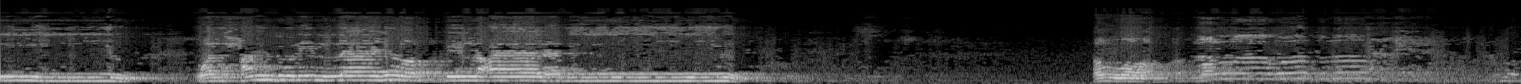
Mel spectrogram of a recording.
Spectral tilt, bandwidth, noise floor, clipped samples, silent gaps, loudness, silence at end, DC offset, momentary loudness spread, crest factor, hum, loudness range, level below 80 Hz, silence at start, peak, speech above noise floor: -6 dB/octave; 15 kHz; -50 dBFS; under 0.1%; none; -18 LUFS; 0 s; under 0.1%; 18 LU; 14 dB; none; 10 LU; -56 dBFS; 0 s; -4 dBFS; 34 dB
